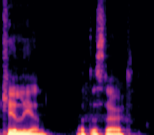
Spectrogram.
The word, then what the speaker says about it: Cillian: But it's always pronounced Killian if it's Irish. – Yeah. Yeah. – Well, I don't see it anywhere else with that name. – It's just the C. – Aye. – Throws everyone.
